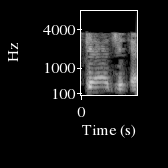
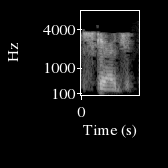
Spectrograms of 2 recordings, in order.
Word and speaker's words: Skagit: It's Skagit as a J, but it's spelled with a G. Skagit. – Skagit, thank you.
